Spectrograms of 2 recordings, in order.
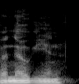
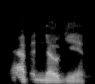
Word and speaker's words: Mabinogion: Mabinogion. Mabinogion.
